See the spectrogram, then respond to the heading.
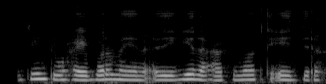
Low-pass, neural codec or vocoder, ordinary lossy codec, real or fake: none; codec, 44.1 kHz, 3.4 kbps, Pupu-Codec; none; fake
